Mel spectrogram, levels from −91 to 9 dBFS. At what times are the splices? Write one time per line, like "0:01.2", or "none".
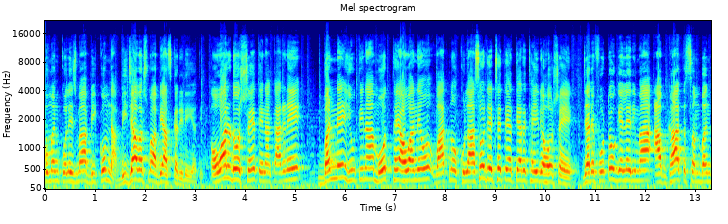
0:03.2
0:10.6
